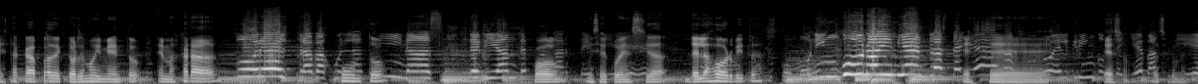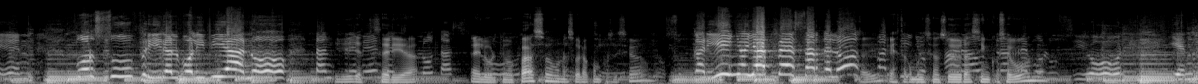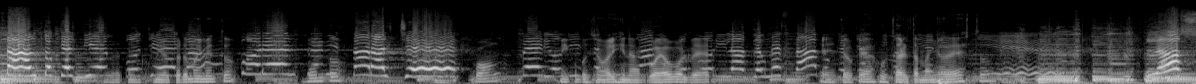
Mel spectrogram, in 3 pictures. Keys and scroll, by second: 33.3 super+k.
